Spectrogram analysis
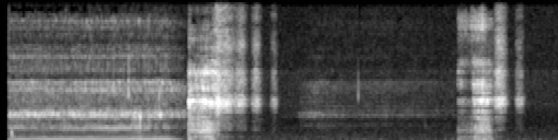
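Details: Snoring from Sunny, a sleeping German boxer dog; snoring.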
